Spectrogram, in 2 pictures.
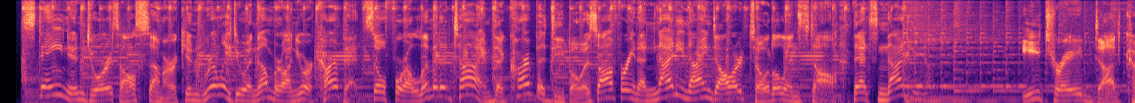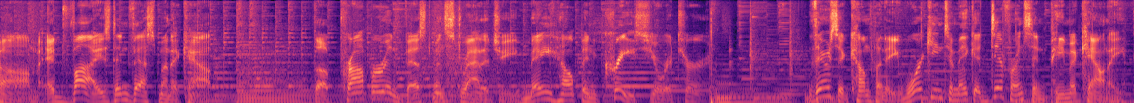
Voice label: VO montage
